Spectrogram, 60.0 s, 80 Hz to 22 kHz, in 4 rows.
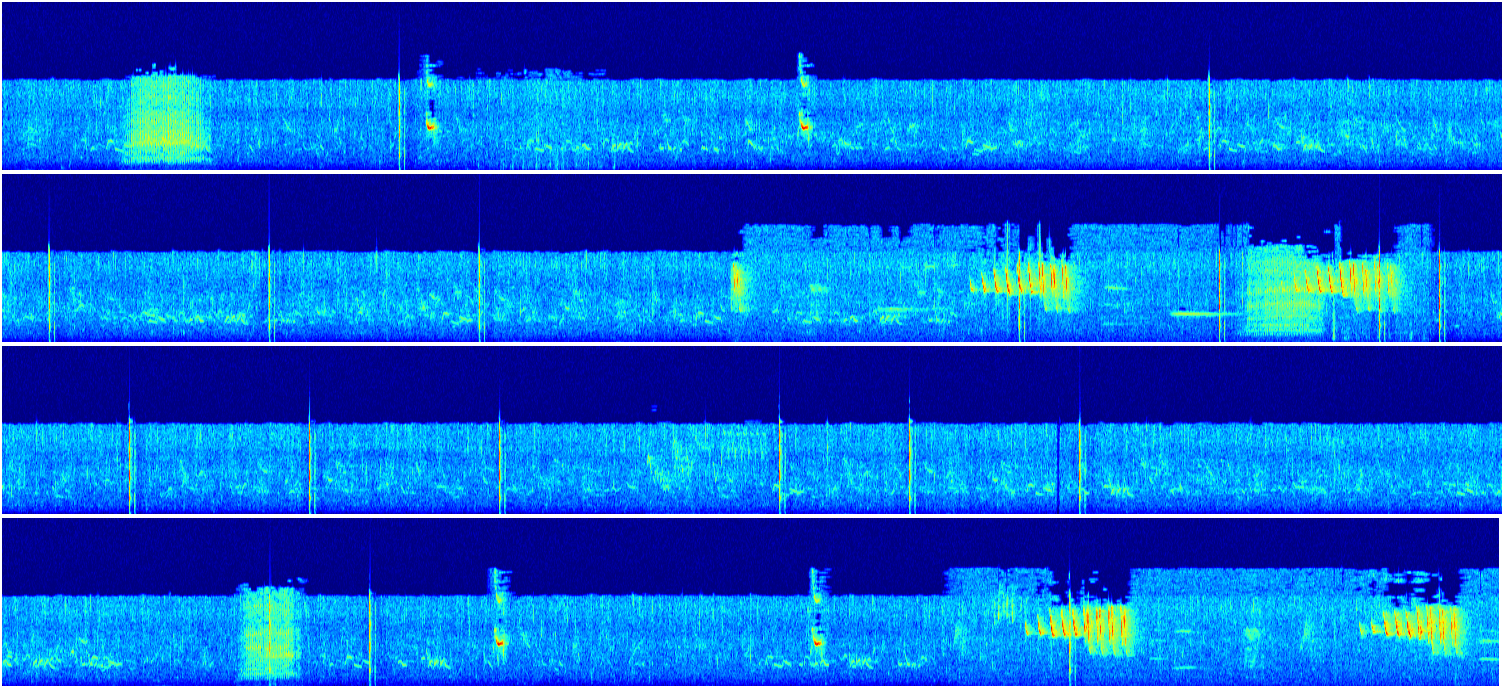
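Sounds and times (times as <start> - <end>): faint outdoor hiss: 0.0 - 59.9
birds chirping: 4.2 - 6.7, 22.1 - 29.3, 54.5 - 59.9
loud high bird trills: 24.7 - 29.0.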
